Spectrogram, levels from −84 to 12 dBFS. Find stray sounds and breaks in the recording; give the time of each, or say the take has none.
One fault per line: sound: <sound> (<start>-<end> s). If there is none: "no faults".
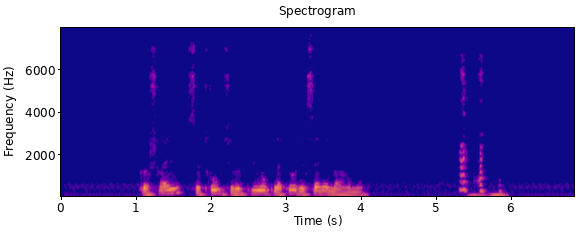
sound: laugh (5.3-6.0 s)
